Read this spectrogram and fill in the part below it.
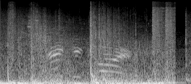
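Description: Sharp bursts of gunfire crack through a skirmish in Terminator: Dark Fate - Defiance, a few loud volleys over short radio-style voice callouts.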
